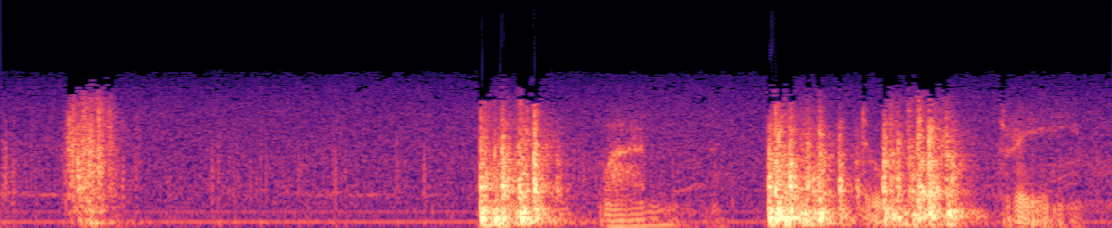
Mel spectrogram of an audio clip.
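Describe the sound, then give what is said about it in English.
A door creaks and bangs open over a low steady hum, followed by a cluster of heavy clattering thuds as a gun is thrown in onto a hard floor. “We'll open the door. Throw in our gun.”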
